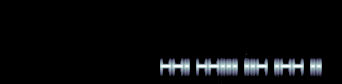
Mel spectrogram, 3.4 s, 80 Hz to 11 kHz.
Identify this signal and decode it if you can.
Morse code, heard as a keyed tone, about 40 wpm, 700 Hz. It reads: G7UWI
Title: DXCC-100 Call Signs - 5 Characters - Repeated 3x - 40wpm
